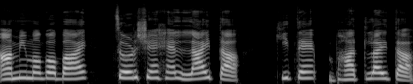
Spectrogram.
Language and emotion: Goan Konkani, neutral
